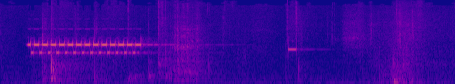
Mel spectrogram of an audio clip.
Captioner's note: phone ringing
